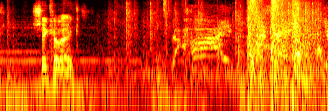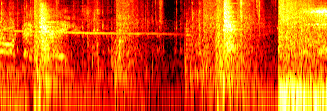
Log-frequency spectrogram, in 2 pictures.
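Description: A pistol fires several sharp shots in a large echoing hall.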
